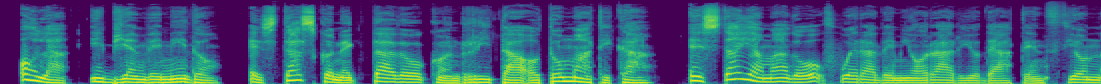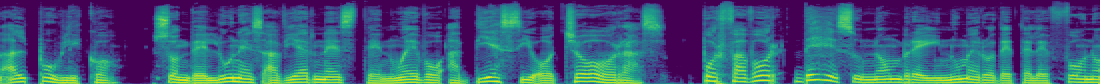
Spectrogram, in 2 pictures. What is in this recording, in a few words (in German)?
Telefonansage ES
